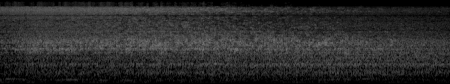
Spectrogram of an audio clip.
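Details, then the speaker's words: Compressed-air line with newly fitted in-line air filter, regulator just opened: loud steady hiss fading as pressure drops; air leaking past a copper pipe olive not seated properly in the fitting. "Okay, we've got a massive leak over here. You can hear it. So that copper olive, the olive on the copper pipe is not sealed at all."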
